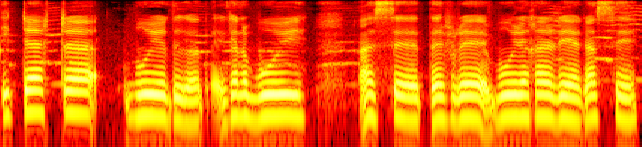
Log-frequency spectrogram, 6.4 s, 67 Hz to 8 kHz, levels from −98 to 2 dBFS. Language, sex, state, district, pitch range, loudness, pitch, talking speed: Bengali, female, Tripura, Unakoti, 175-195 Hz, -13 LUFS, 185 Hz, 110 wpm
